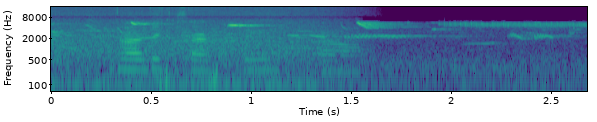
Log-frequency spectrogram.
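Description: A woman talks casually nearby outdoors.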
